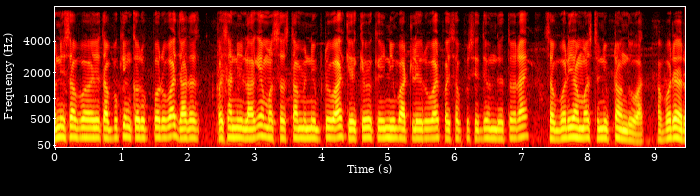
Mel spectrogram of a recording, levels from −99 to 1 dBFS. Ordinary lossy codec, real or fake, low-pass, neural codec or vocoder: none; real; 7.2 kHz; none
